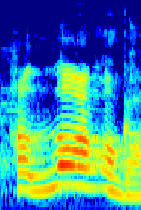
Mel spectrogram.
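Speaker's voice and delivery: acted heartfelt pleading cry. Talking about Psalm 13, acting out the psalmist's words: acting out a heartfelt cry. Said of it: "expressing his true heartfelt emotions from his gut".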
